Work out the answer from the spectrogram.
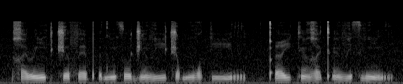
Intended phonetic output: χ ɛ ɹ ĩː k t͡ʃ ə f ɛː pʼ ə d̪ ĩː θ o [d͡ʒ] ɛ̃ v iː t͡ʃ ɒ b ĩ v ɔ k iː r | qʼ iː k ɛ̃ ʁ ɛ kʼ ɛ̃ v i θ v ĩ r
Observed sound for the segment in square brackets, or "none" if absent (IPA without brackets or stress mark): d͡ʒ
